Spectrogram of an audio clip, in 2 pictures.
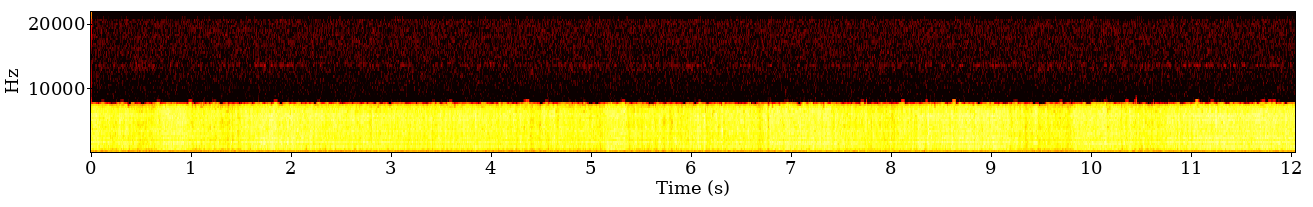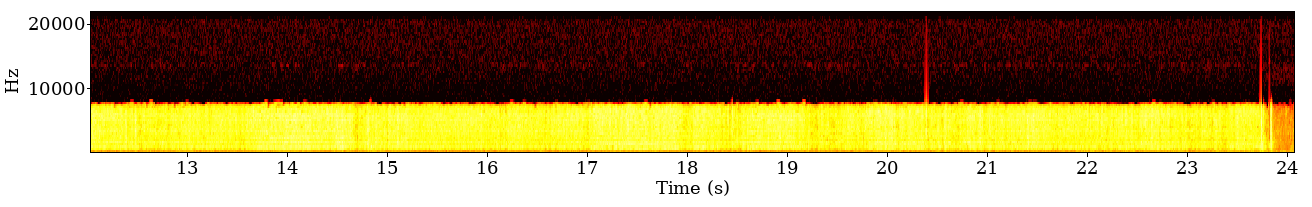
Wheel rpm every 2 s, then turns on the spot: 220, 230, 230, 230, 220, 220, 220, 220, 230, 220, 230, 180.
22-24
